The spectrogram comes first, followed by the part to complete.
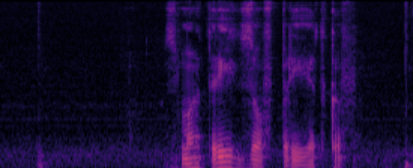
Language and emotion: Russian, sad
